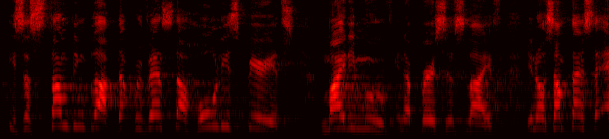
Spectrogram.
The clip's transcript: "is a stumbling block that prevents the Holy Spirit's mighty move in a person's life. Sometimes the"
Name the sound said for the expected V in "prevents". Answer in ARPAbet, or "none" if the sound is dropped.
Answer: V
